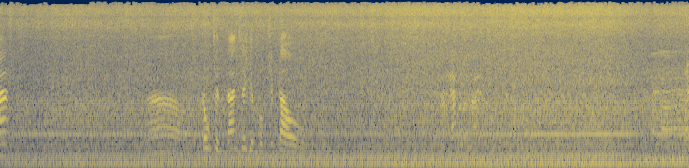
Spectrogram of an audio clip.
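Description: A boat engine drones steadily and low.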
